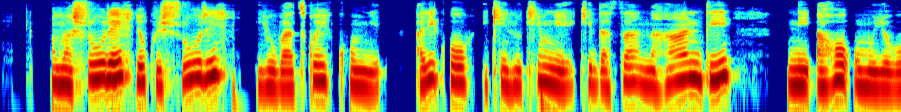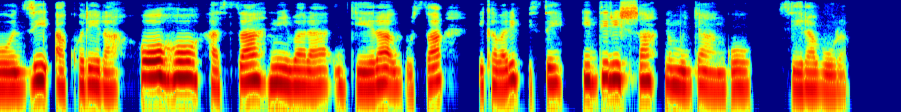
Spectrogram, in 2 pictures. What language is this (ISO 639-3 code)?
run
